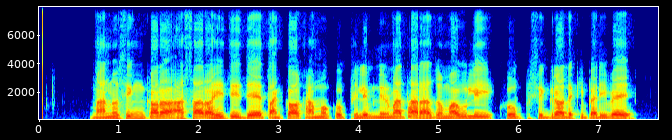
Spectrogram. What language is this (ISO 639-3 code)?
ori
